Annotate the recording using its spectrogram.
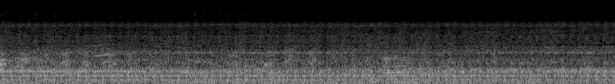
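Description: A steady mechanical hum, like a motor or engine running, with faint indistinct voices.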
